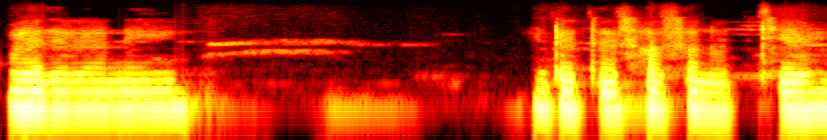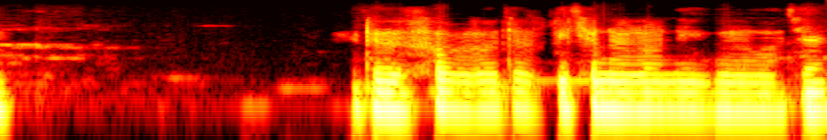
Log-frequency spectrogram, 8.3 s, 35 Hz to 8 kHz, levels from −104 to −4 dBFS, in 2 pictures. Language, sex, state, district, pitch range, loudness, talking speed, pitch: Bengali, male, West Bengal, Malda, 115-130 Hz, -17 LUFS, 60 wpm, 115 Hz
